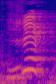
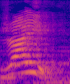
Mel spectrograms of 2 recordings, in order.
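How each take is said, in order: First: "रिप" with short "i" as in pig; short I sound. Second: "राइट" with a long "eye" vowel; long I sound. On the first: Teacher contrasts words without and with E, short sound. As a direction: keep the vowel brief in "रिप". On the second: Teacher contrasts words without and with E, long sound. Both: Shown as a demonstration. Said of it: "how the sound changes by adding E".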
